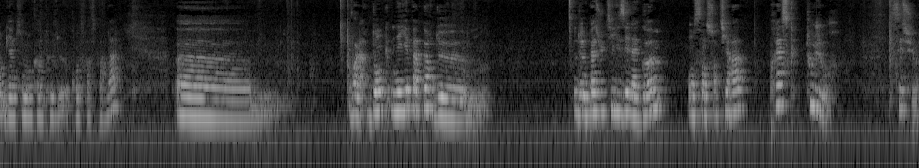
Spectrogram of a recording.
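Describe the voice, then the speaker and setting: A playful woman with a southern French, Marseille accent talks through a drawing tutorial in a loose, chatty way, with plenty of little fillers. Her voice is dark and mellow, and it sits a bit away from the mic in a roomy, echoey space. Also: medium pitch, a little slow, pauses often, distant mic. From Marseille, southern France. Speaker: drawing teacher.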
